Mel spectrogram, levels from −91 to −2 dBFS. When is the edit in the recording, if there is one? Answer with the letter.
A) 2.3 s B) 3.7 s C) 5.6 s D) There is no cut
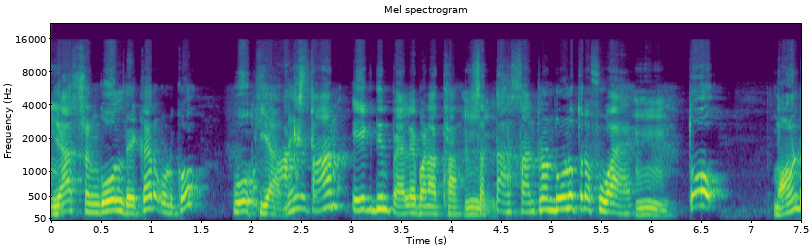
A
